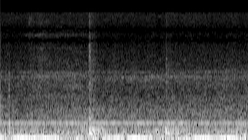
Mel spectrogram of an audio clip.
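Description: Quiet room tone: a faint steady hum with low background rumble and one faint tick about a second in. The semolina being poured makes no clear sound of its own.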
